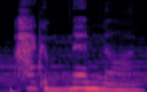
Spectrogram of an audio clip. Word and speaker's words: Agamemnon: I think it's pronounced Agamenon. Like I'm gaming on your butt. Agamemnon.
